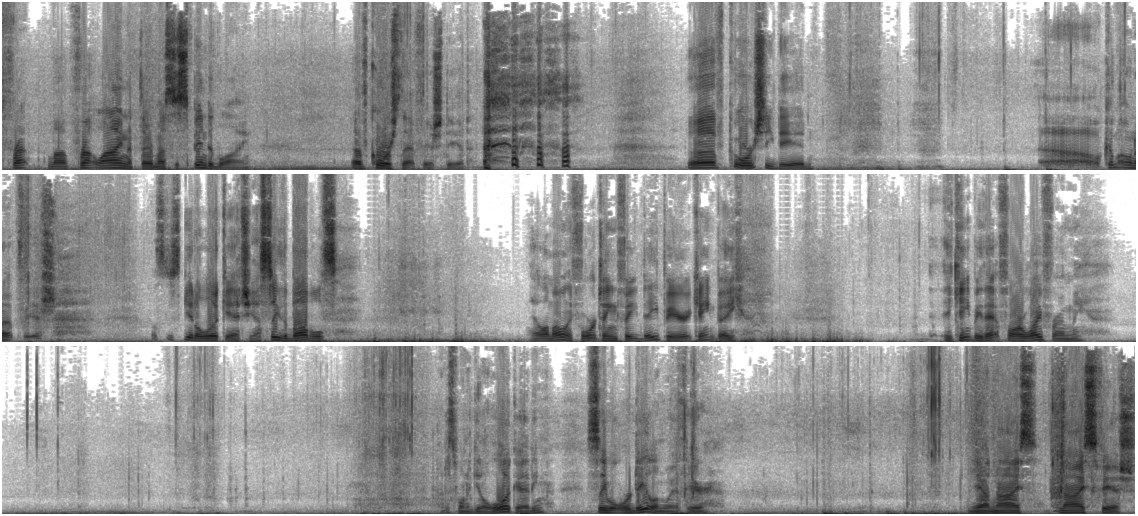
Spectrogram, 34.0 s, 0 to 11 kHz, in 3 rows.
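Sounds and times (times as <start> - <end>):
wind buffeting microphone: 0.0 - 34.0
person laughing: 4.7 - 5.8.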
